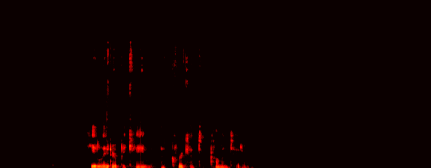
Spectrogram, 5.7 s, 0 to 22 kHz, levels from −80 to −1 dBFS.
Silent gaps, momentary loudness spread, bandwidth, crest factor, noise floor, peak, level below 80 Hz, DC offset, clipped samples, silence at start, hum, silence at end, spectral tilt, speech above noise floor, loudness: none; 14 LU; 16 kHz; 26 dB; under -90 dBFS; -22 dBFS; -76 dBFS; under 0.1%; under 0.1%; 1.2 s; none; 2.45 s; -6.5 dB/octave; over 47 dB; -43 LUFS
